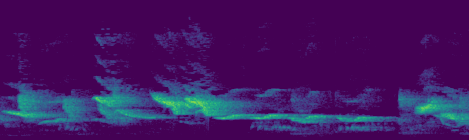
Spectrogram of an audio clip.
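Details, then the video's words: Chinese hwamei singing a rich run of loud, clear whistled phrases that slide up and down, some phrases rising sharply and others falling, with brief gaps between them. "Họa mi mộc"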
